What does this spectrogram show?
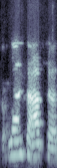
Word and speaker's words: Lhasa Apso: Lhasa Apso, that's it.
